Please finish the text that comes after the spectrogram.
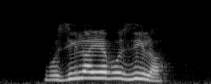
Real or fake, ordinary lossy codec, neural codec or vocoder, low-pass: real; Opus, 16 kbps; none; 7.2 kHz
